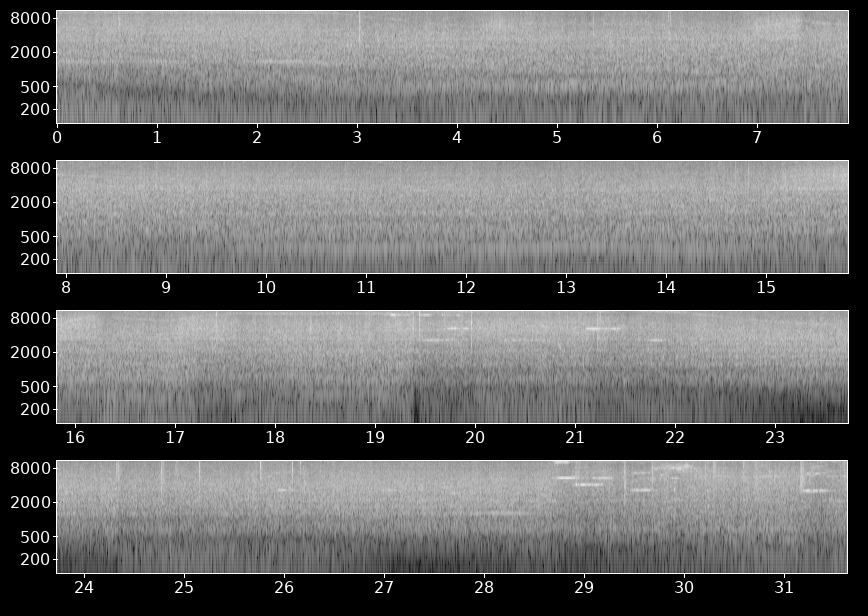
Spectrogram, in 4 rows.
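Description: The giant ACCO crawler bulldozer, driven by two Caterpillar diesel engines, running steadily and loudly as it moves on its steel tracks. Thin high squeals come through now and then, and the sound eases somewhat after about 17 seconds.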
